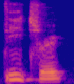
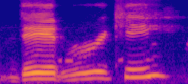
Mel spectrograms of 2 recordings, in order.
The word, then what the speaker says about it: Dedrique: So I don't see, because your name is like Dedrique. Yeah, that's how it's spelled, but it's actually Dedrique.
